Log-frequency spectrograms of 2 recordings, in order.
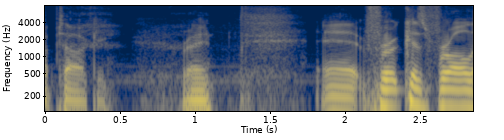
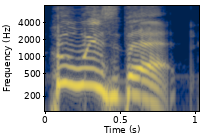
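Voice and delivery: dramatic challenge; 7 semitones higher, 4 dB louder, slower than usual. Retold or imitated. Confronting the possessing creator, retold.

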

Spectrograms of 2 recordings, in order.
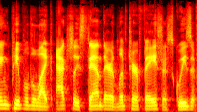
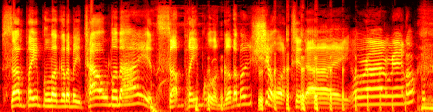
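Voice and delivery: hammed-up smug Erica; imitating Erica. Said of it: "it cuts back to Erica like".

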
